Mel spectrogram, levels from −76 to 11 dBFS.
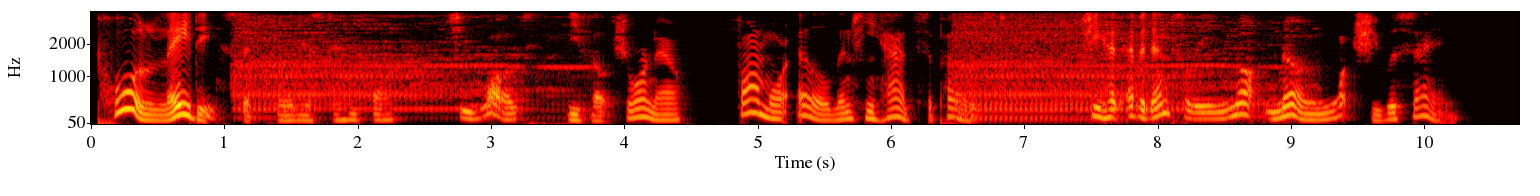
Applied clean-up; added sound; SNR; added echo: classical method log-MMSE.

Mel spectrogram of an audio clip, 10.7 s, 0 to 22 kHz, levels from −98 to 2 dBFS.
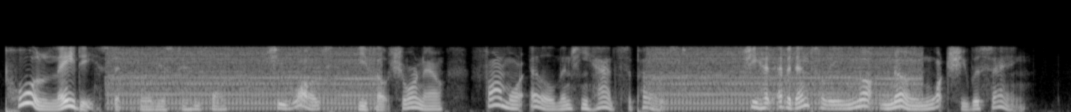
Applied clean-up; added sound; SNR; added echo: none; Engine; 7 dB; none.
